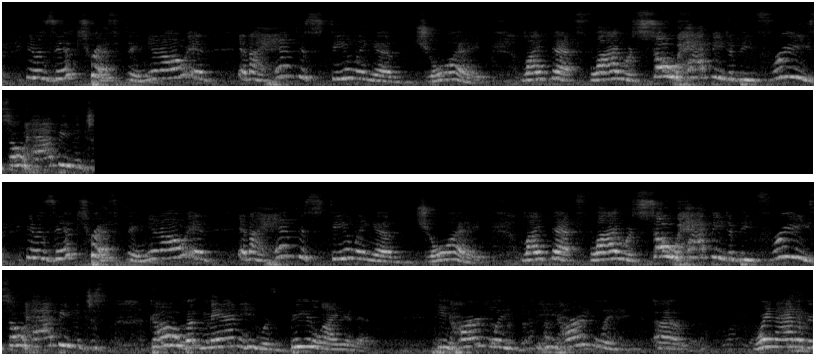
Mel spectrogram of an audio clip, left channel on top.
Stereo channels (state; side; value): drops out; left; at 9.1 s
